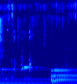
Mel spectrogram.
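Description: Minecraft chickens cluck in short, soft bursts on the EarthMC server, sitting faintly over steady game music with no voices.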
